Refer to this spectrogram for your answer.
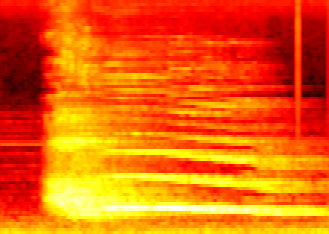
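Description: A long, eerie wailing cry coming from a basement rises suddenly and holds, its pitch sliding slowly downward as it drags on, loud and mournful like a howl, with a low rumble beneath and no talking.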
